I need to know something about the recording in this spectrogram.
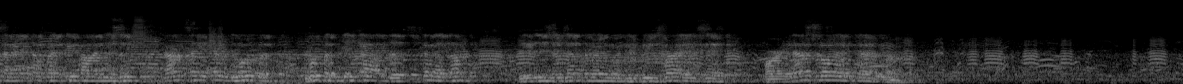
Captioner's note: speaking French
